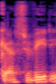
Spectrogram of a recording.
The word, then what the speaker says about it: Acevedo: She plays well up against Kirk Acevedo.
